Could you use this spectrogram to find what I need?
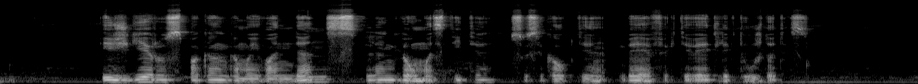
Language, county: Lithuanian, Vilnius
